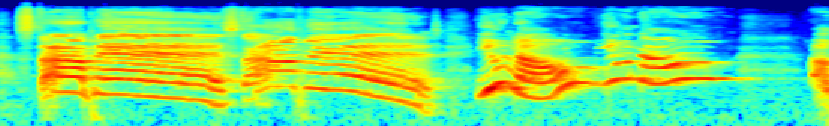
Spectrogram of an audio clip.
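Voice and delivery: high, drawn-out squeal; exaggerated squealed protest; playful scolding. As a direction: stretch it out in a high, loud tease. Teasing listeners about false humility.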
